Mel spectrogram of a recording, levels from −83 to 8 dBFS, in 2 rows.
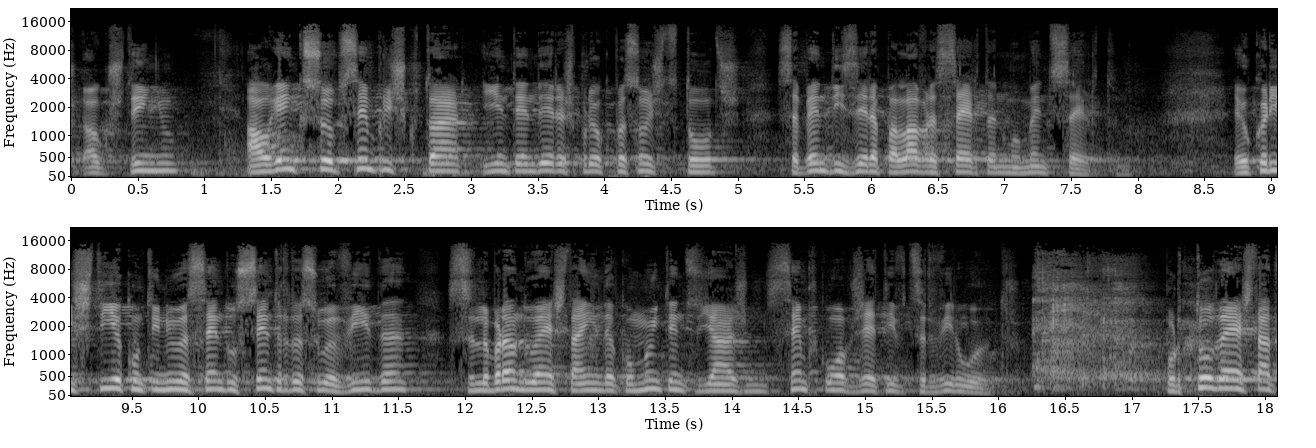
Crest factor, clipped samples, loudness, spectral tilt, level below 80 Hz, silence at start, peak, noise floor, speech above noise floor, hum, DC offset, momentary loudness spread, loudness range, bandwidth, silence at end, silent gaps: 18 dB; under 0.1%; -23 LUFS; -4 dB/octave; -62 dBFS; 0 s; -4 dBFS; -46 dBFS; 23 dB; none; under 0.1%; 12 LU; 4 LU; 15.5 kHz; 0 s; none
